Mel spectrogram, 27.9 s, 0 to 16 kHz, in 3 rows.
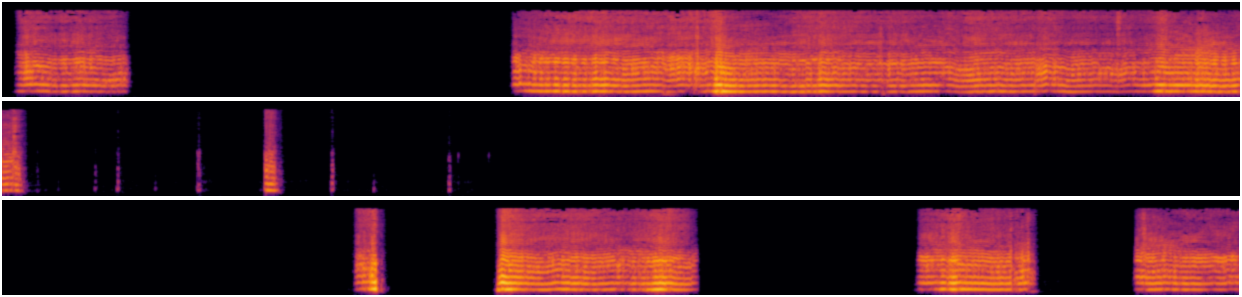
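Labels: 0.0s A fly is buzzing. 1.1s
3.7s A fly is buzzing. 9.5s
11.0s A fly is buzzing. 11.6s
21.2s A fly is buzzing. 21.5s
22.1s A fly is buzzing. 23.8s
25.3s A fly is buzzing. 27.9s

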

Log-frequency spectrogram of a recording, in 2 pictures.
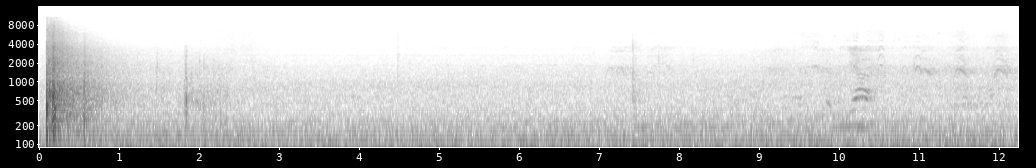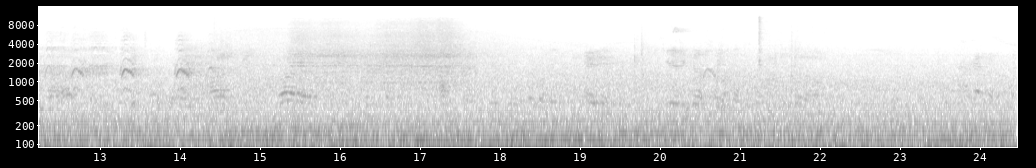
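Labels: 0.0s A loud bang. 0.9s
9.7s Birds chirping in the background. 24.5s
9.7s People are talking in the background. 24.5s

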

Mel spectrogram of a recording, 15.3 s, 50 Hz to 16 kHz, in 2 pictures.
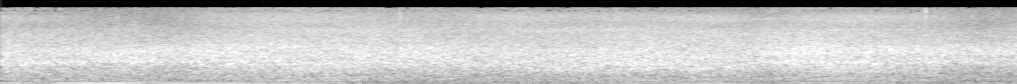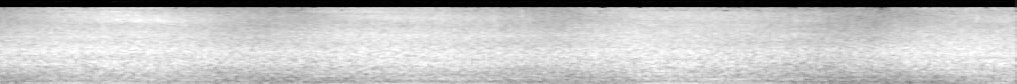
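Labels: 0.0s A car engine runs loudly. 7.2s
7.2s A car engine revs repeatedly, getting louder and quieter. 15.3s

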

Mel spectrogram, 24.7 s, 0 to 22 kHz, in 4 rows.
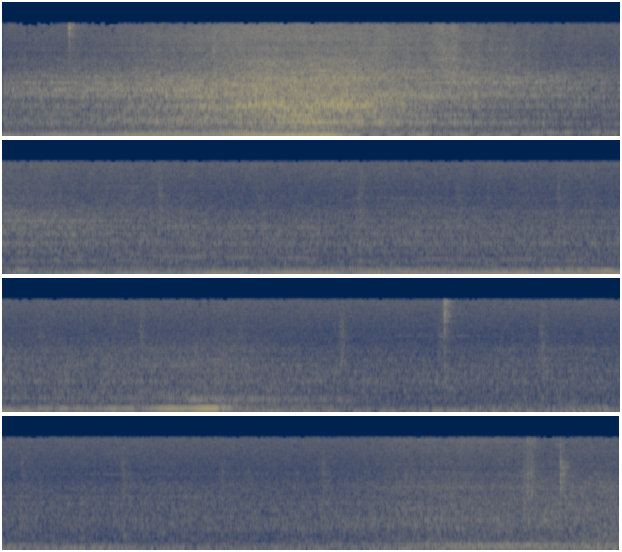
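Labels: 0.0s A siren sounds quietly in a repeating pattern outdoors. 7.8s
0.0s An engine hums loudly with a gradually increasing and decreasing pattern. 7.8s
0.0s An engine hums quietly in a steady, distant pattern. 24.7s
0.0s Traffic lights clicking quietly in a repeating pattern. 24.7s
13.7s An engine is humming loudly in a steady, distant pattern. 14.7s
20.9s An engine hums quietly with a gradually increasing pattern. 24.7s

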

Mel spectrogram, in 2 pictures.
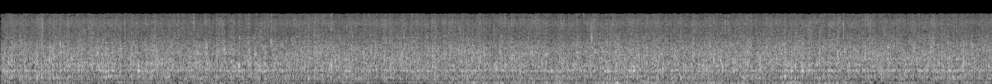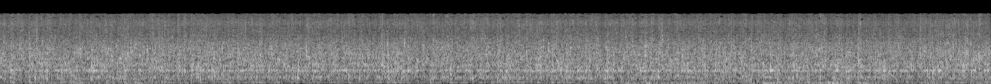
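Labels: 0.0s Water running. 19.8s

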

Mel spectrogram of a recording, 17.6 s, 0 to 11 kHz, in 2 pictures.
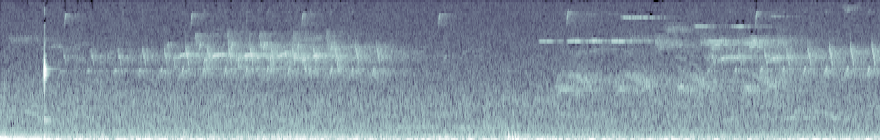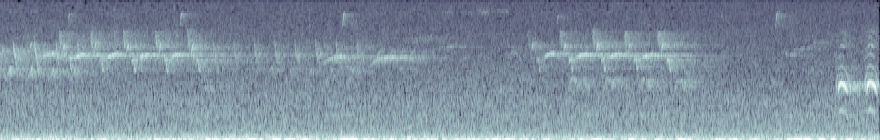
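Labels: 0.0s A dense chorus of overlapping bird calls including shrill whistles, rapid chirps, guttural caws, and melodic trills. 17.6s
0.0s Steady equipment hiss. 17.6s

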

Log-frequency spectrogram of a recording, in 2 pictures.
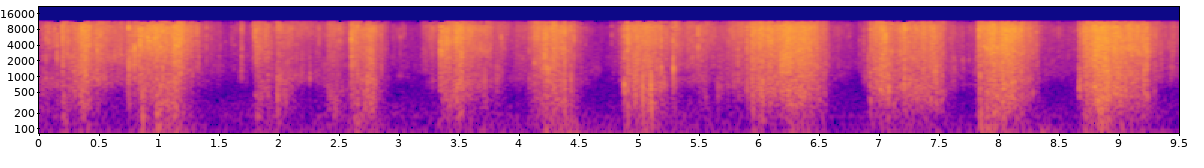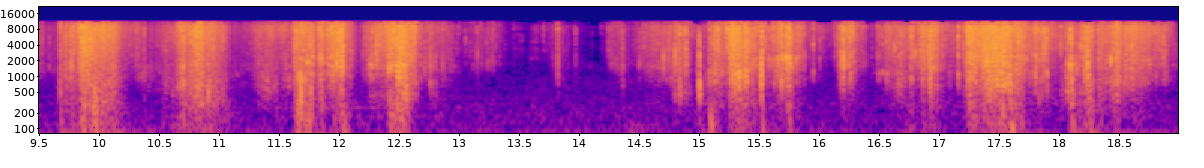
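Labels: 0.0s Footsteps of a person walking regularly. 19.0s

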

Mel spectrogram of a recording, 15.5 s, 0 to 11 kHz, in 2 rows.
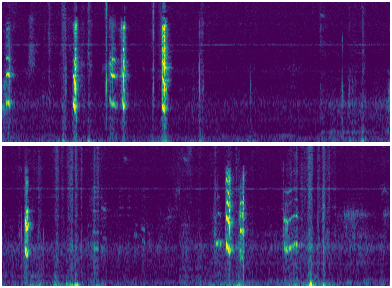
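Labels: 0.0s A cat meows. 0.2s
1.4s A cat meows. 1.5s
2.4s A cat meows. 2.5s
3.2s A cat meows. 3.3s
8.2s A cat meows. 8.3s
12.2s A cat meows. 12.6s
13.3s A cat meows. 13.8s

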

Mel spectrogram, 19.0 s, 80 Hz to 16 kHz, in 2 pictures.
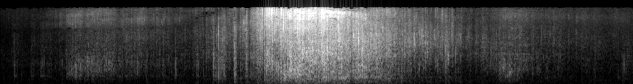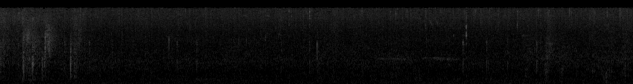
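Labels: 0.1s Ice cracks with a sharp, crisp sound. 11.0s

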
